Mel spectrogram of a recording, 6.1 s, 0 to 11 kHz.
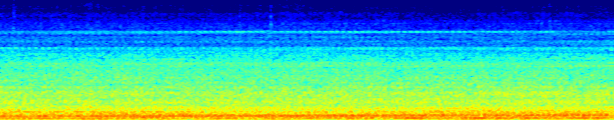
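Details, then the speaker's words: Ford 2.2 diesel on a road test after injector repair: smooth, even hum under light acceleration, no rattle, flutter or knock. Normal diesel acceleration. "อัตรากันเร่งสมบูรณ์นะครับไม่มีกะพือนะครับไม่ไม่มีดังคะแคกๆๆนะครับไม่มีเขกนะครับ"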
